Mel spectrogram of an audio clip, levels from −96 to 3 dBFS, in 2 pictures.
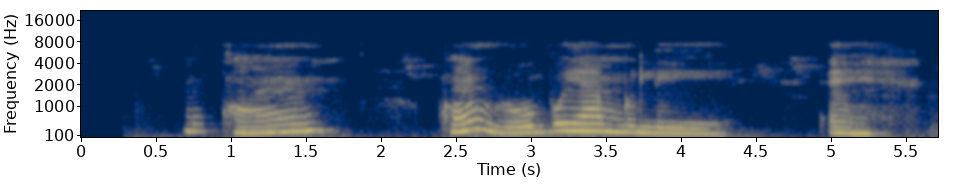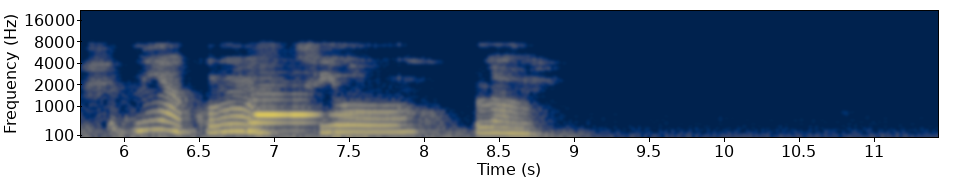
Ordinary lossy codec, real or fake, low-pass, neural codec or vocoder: none; real; none; none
